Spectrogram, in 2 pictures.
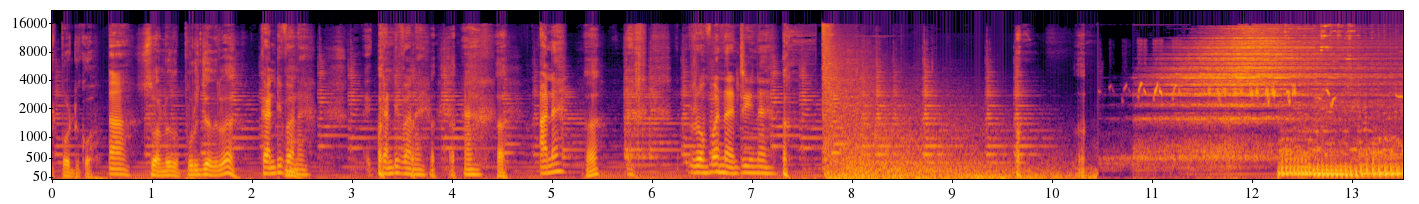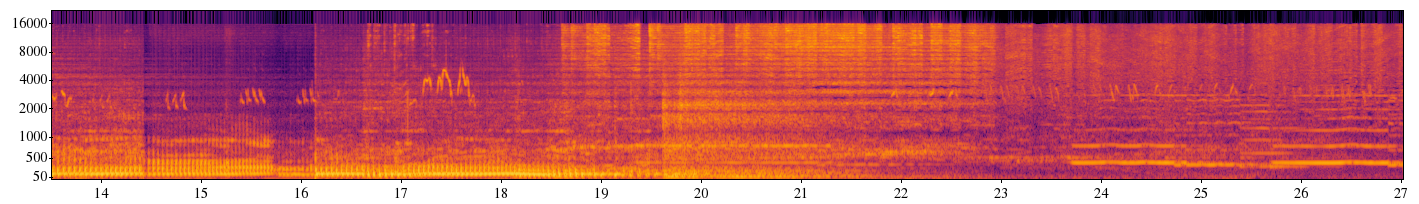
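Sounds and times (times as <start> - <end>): motorcycle engine running: 12.2 - 26.2
music with long held notes: 17.8 - 27.0.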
